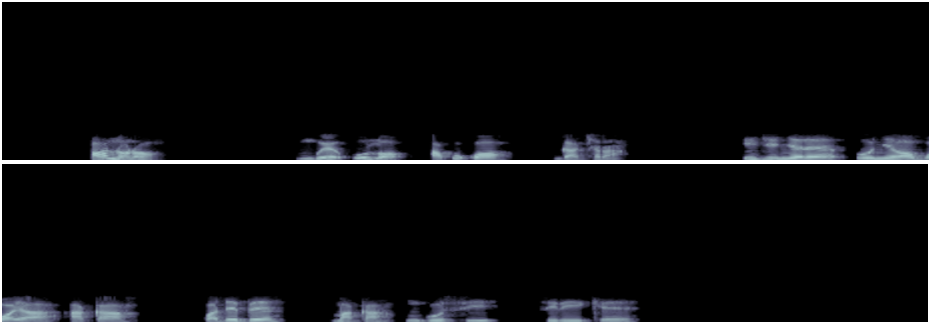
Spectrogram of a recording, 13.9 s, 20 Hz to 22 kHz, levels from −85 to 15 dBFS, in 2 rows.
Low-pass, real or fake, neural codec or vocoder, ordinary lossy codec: 3.6 kHz; real; none; none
